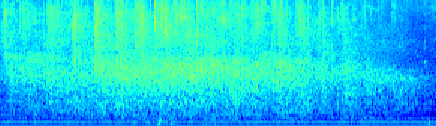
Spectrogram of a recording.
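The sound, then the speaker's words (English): Sustained applause from a church audience for the praise team, a steady dense patter of many hands clapping at an even loudness for the whole stretch, with no voices standing out. “They did a pretty good job, didn't they? You know, give them a hand for the praise team.”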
